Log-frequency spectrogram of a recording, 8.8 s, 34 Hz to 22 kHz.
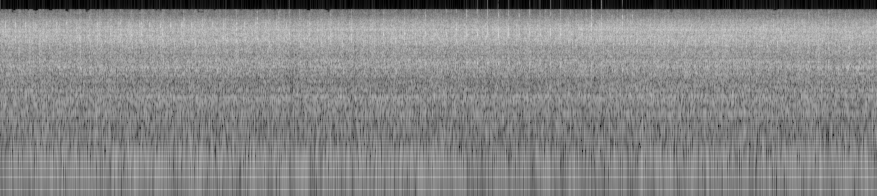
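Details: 1980 Corvette, loud rough idle with fast light ticking, owner thinks plugs may be arcing but taking some parts off makes little difference; engine ticking at idle, cause unknown.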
